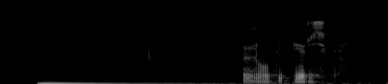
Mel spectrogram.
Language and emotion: Russian, neutral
